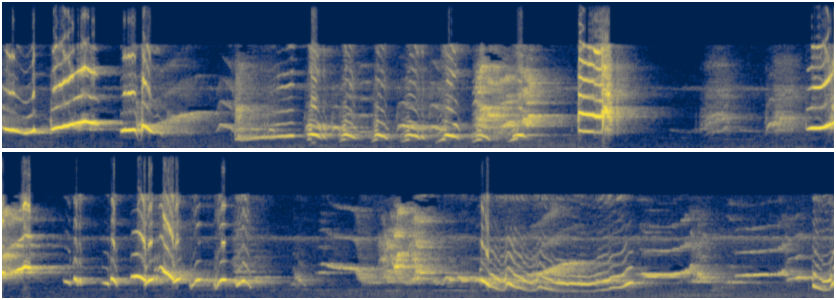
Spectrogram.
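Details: A fast-singing Oriental magpie-robin, used to provoke another's fighting response, gives varied whistled phrases, quick stuttering note runs, sweeping slurs, and rasping bursts, with a short silent gap near the middle.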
